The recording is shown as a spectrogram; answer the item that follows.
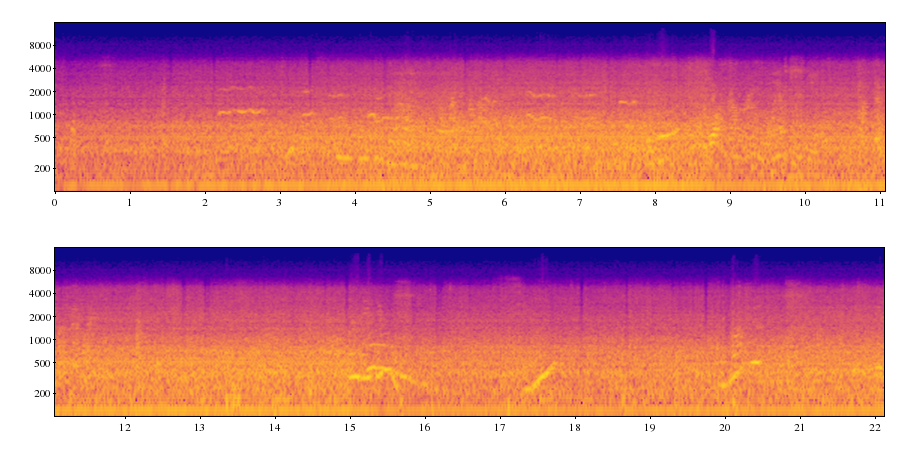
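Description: A steady low electrical hum over constant hiss from an old home-video recording, with faint, indistinct voices now and then in the second half.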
